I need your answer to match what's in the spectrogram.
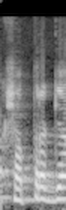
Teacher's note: उसमें आधा क और शा मिला होता है, मूर्धन्य शा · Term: संयुक्त व्यंजनक्षा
